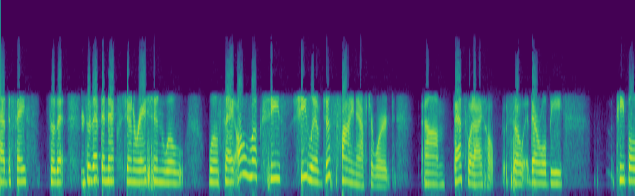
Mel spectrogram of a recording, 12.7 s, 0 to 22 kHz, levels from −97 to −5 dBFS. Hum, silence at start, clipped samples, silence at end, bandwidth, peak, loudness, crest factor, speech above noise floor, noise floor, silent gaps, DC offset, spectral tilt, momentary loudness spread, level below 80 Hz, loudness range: none; 0 s; under 0.1%; 0 s; 8.6 kHz; 0 dBFS; -17 LUFS; 18 dB; 38 dB; -55 dBFS; none; under 0.1%; -5.5 dB/octave; 11 LU; -60 dBFS; 3 LU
